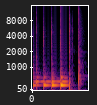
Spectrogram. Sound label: Fill, Conga; musicradar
